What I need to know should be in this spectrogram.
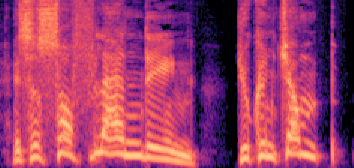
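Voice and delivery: high-pitched reassuring call. A narrator's reading. Harry urging his friends to jump, calling up. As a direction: pitch it up to carry overhead. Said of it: "he called up to the light".

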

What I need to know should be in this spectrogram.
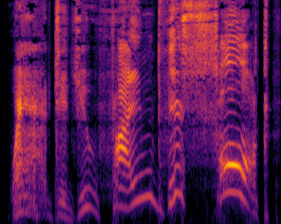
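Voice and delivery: high, loud, slow demand; insistent demand. Acted. Bellatrix interrogating Greyback, loud slow demand. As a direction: press her question harder. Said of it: "she repeated".

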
